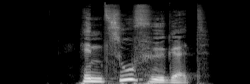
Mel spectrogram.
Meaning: second-person plural dependent subjunctive I of hinzufügen
- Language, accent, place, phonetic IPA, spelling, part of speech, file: German, Germany, Berlin, [hɪnˈt͡suːˌfyːɡət], hinzufüget, verb, De-hinzufüget.ogg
